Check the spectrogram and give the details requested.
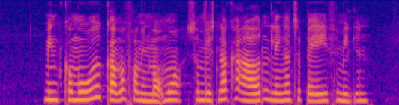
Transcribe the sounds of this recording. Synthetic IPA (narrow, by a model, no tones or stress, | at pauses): minkʰomo̝ːð̞ˠəkʰɒ̽m̰ɐfʁɑ̈minmɒːmuɐ̰sɒ̽mʋe̝sd̥nɒ̽ɡ̥hɑ̈ɑ̈ʊdn̩leŋɐːt͡sʰe̝b̥ɛːɪifæmil̰jən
